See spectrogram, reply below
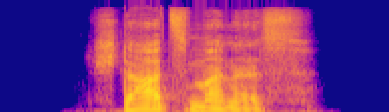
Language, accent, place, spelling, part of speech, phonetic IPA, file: German, Germany, Berlin, Staatsmannes, noun, [ˈʃtaːt͡sˌmanəs], De-Staatsmannes.ogg
- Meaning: genitive of Staatsmann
